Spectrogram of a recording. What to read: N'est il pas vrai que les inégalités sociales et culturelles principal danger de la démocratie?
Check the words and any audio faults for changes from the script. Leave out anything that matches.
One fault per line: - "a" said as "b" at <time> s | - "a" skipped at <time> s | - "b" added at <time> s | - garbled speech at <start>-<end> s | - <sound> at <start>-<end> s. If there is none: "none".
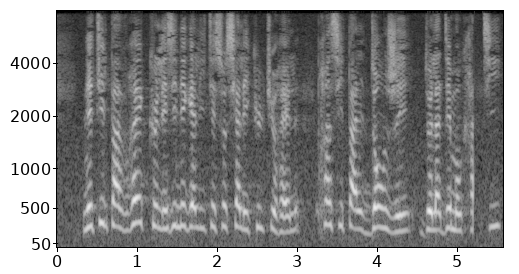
- dropout at 5.2-5.3 s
